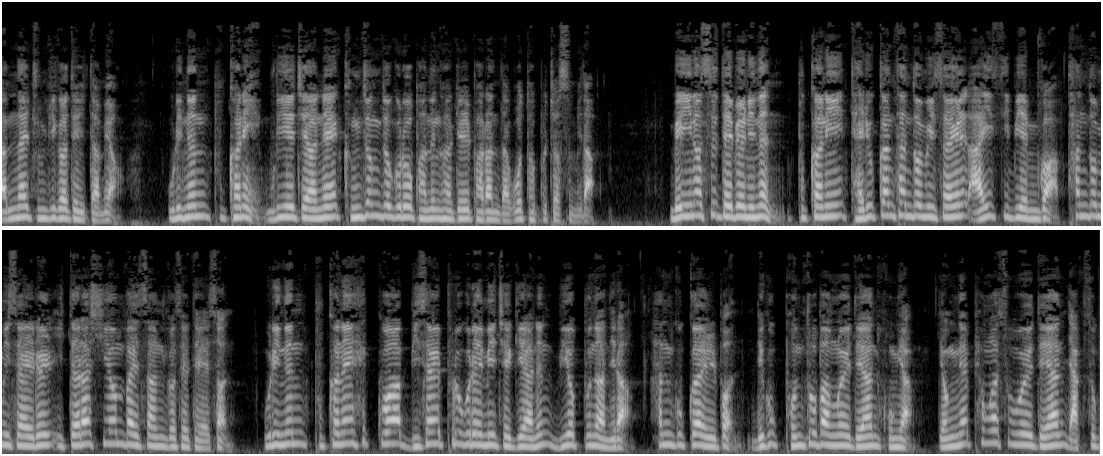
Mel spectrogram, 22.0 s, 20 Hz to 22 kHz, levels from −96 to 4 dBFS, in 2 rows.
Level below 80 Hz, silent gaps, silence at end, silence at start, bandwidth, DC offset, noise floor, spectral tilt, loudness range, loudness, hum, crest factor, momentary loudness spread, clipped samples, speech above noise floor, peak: -60 dBFS; none; 0 s; 0 s; 15 kHz; under 0.1%; -63 dBFS; -5.5 dB/octave; 3 LU; -25 LUFS; none; 16 dB; 8 LU; under 0.1%; 38 dB; -8 dBFS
